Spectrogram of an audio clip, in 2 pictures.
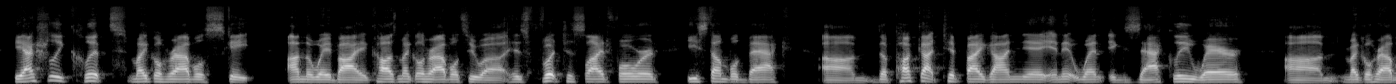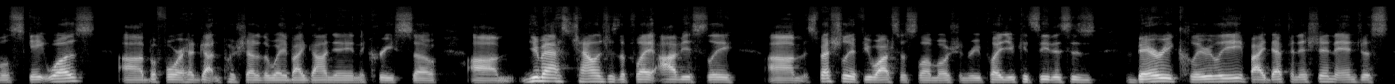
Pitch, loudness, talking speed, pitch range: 115 Hz, -19 LUFS, 180 wpm, 105-125 Hz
